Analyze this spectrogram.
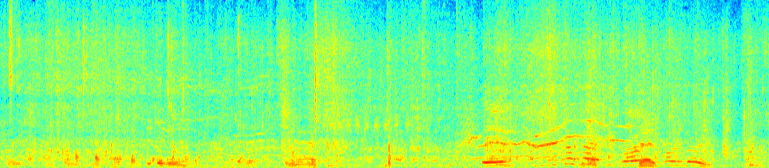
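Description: Water splashes as a man wades through a shallow stream.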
